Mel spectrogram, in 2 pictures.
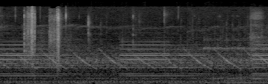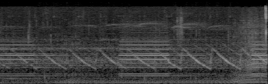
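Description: Car alarm in a video game, its warbling, repeating electronic tones sweeping up and down in a steady cycle, moderately close and gradually louder, with low rumble beneath and no talking.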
